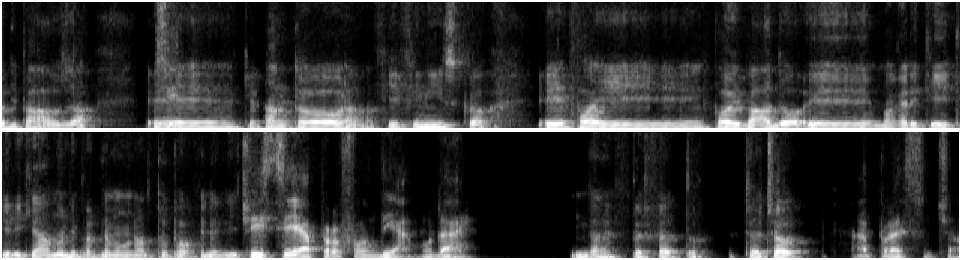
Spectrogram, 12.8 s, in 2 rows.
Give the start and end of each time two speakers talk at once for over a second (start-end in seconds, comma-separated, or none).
none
